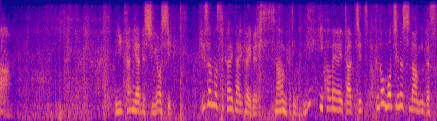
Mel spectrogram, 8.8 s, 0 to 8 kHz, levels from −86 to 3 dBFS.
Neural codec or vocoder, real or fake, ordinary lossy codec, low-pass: codec, 16 kHz in and 24 kHz out, 0.8 kbps, FocalCodec, streaming, 65536 codes; fake; Opus, 16 kbps; 7.2 kHz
